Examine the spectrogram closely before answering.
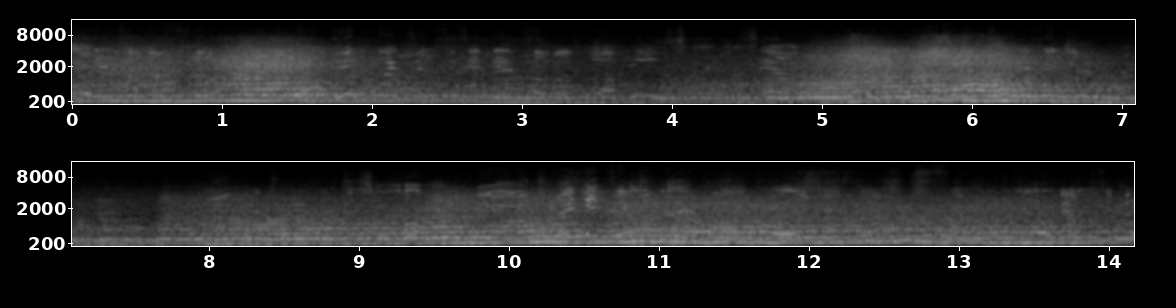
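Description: A crowd of spectators chatters in the distance, outdoors.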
